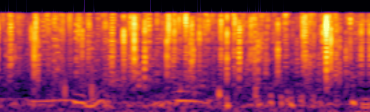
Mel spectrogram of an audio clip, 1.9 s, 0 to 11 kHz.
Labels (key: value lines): label: biophony, cascading saw
recorder: SoundTrap 600 or HydroMoth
